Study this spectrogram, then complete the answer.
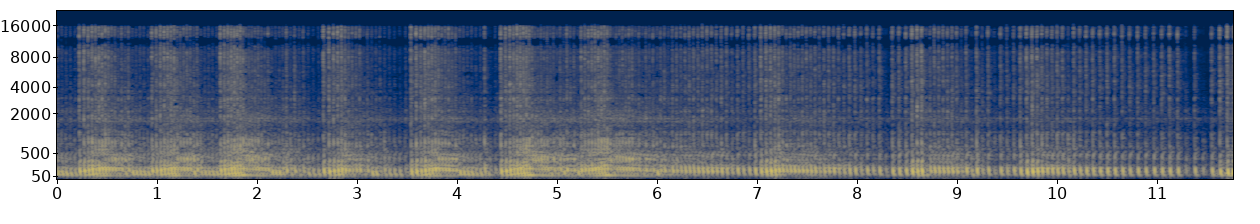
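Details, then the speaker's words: ATK 125 go-kart single-cylinder with a newly fitted homemade welded muffler: loud, sharp popping that follows the throttle, with a raspy crack on each pulse, only slightly quieter. Owner suspects an exhaust leak ahead of the muffler. Loud exhaust. "A little quieter. About sounds the same. It might be that exhaust leak that we're hearing so loud."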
